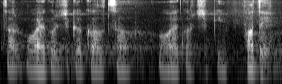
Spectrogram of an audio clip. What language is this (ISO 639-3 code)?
pan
